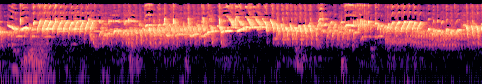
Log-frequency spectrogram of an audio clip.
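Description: Canary in continuous high, rolling song: fast trills and rattling tours that shift pace every second or two, with bright whistled notes between them.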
